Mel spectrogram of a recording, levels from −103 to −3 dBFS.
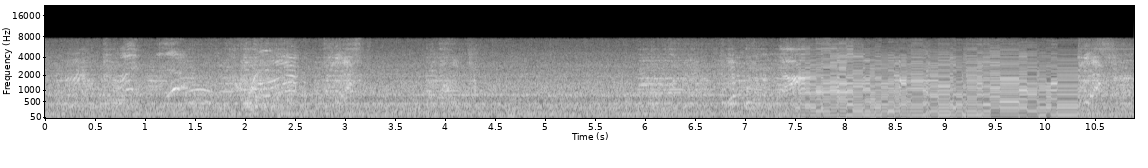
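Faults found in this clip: Robotic sound from repeated short buffers, 7.53 to 10.34 s. Metallic buzz at 100 Hz. Buzz rate fits a 10 ms segment looped. Around 70% of audio repeated. Likely cause: jitter buffer starved, last chunk replayed to fill gaps. Audio passes through the WebRTC call path on G.722 at 64 kbps. Nothing above 8 kHz, which is consistent with that codec's band limit.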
